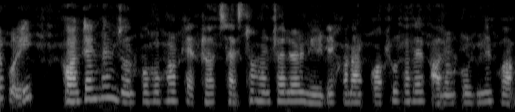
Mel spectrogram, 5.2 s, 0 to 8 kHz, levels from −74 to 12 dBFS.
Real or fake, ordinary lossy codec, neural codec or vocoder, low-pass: fake; none; codec, 16 kHz, 2 kbps, FreqCodec, smaller model; 7.2 kHz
